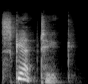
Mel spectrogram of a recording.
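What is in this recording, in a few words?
"skeptic", British English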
